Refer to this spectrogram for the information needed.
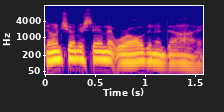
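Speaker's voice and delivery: usual speaking voice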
